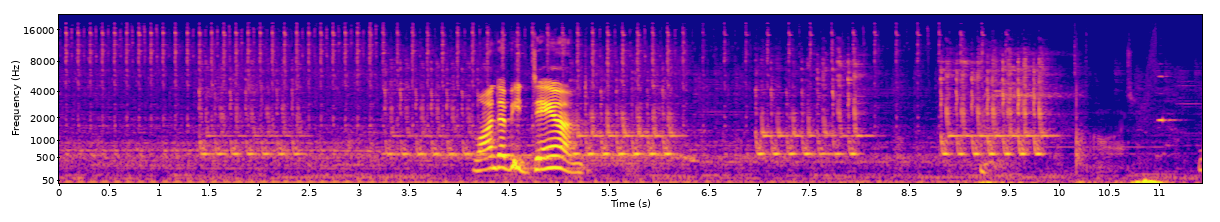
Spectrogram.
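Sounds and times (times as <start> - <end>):
telephone ringing: 1.1 - 10.2
speech: 4.1 - 5.4.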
